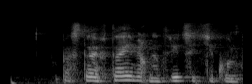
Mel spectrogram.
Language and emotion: Russian, neutral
